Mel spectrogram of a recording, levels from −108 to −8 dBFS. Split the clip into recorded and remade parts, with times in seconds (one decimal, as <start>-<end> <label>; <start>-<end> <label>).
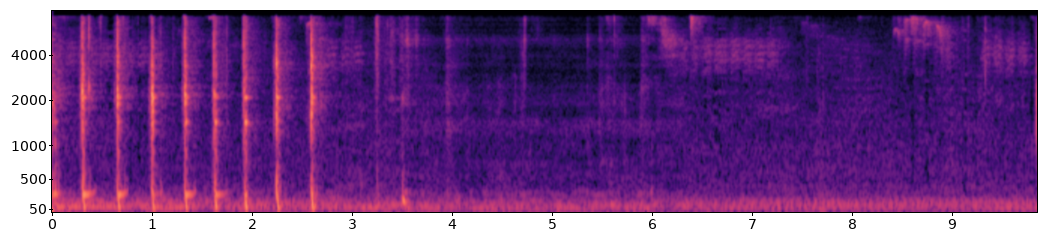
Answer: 0.0-3.5 recorded; 3.5-6.3 remade; 6.3-9.9 recorded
